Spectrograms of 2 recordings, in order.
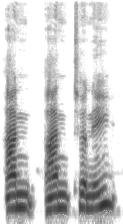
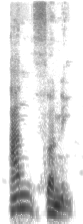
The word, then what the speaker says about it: Anthony: And it's the same thing with Anthony, Anthony. The H is silent.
